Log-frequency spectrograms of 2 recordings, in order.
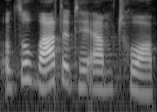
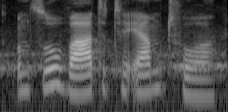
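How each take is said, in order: First: It is spoken in a put-on, bird-like voice. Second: It is spoken in an ordinary, non-bird voice. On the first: The speaker calls it right. "So stelle ich mir eine Stimme vor, von einem Vogel" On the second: The speaker calls it wrong. "falsche Stimme"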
